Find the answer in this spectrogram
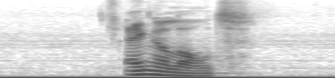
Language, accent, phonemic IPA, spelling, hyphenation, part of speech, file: Dutch, Netherlands, /ˈɛ.ŋəˌlɑnt/, Engeland, En‧ge‧land, proper noun, Nl-Engeland.ogg
- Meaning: 1. England (a constituent country of the United Kingdom) 2. Great Britain (a large island of the United Kingdom in Northern Europe) 3. United Kingdom (a kingdom and country in Northern Europe)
